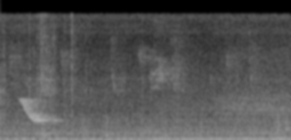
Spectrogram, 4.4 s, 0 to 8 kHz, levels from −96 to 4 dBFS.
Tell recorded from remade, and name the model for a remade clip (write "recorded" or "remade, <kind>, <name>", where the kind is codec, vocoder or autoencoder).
remade, vocoder, BigVGAN v2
